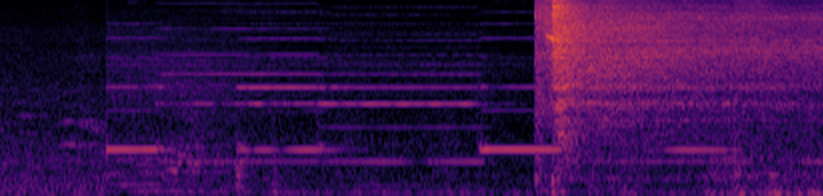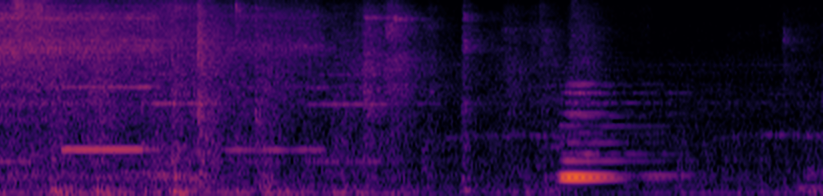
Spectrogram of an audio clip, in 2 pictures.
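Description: Monorail car at a station: a few steady electronic tones, then a sudden loud hiss about three seconds in that fades over the next few seconds, and a short loud pitched tone near the end.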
